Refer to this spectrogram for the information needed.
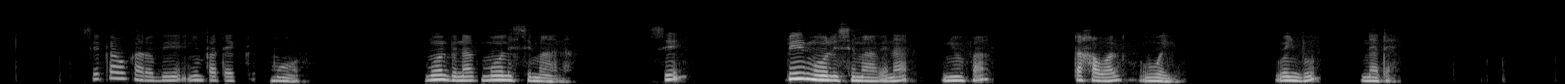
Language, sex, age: Wolof, female, 25-35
